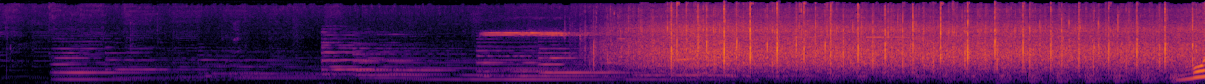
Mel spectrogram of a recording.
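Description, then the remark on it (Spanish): A stadium falls quiet under a slow, sustained musical tune during a minute's silence in Mallorca for Dr. Bartolomé Beltrán, with people standing, then a huge crowd breaks into loud, steady applause that swells and carries on to the end. “Minuto de silencio, la, gente en pie, era un presidente muy querido, con ese ascenso, ese carisma y la final de la Copa del Rey.”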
